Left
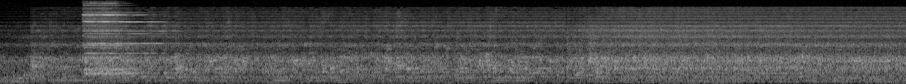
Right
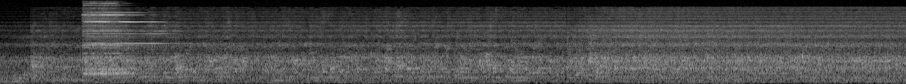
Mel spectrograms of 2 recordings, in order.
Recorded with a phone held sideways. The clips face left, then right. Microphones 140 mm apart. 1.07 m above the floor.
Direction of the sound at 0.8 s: 90° right.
